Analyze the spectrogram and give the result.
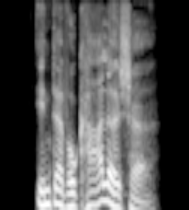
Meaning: inflection of intervokalisch: 1. strong/mixed nominative/accusative feminine singular 2. strong nominative/accusative plural 3. weak nominative all-gender singular
- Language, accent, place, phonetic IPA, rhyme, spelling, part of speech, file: German, Germany, Berlin, [ɪntɐvoˈkaːlɪʃə], -aːlɪʃə, intervokalische, adjective, De-intervokalische.ogg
